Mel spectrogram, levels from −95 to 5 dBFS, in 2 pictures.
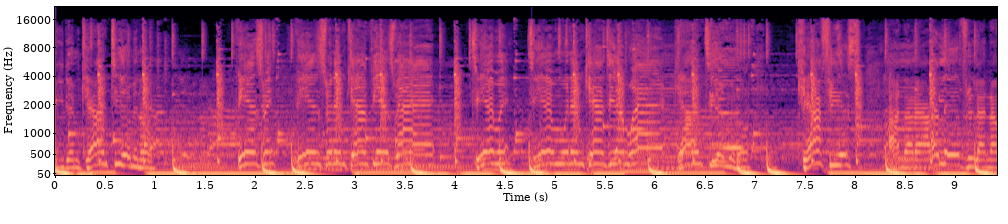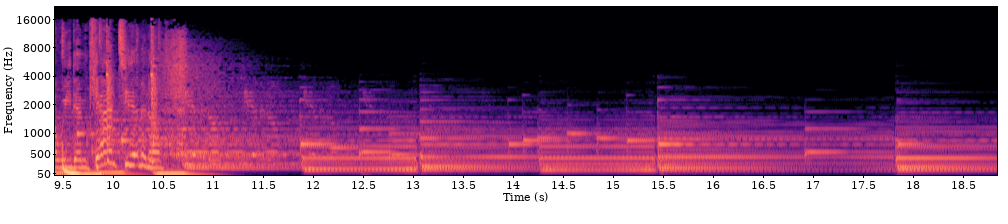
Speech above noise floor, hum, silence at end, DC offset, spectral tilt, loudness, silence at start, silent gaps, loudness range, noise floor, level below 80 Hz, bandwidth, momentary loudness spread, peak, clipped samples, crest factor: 28 dB; none; 0 s; under 0.1%; -4.5 dB/octave; -15 LUFS; 0 s; none; 15 LU; -40 dBFS; -16 dBFS; 16.5 kHz; 17 LU; 0 dBFS; under 0.1%; 14 dB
